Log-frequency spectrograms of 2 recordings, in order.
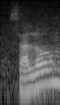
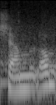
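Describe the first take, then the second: First: The word begins with a plain s sound. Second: The word begins with a sh sound. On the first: "Unos dicen que se pronuncia salom" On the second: "otros que se pronuncia shalom"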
